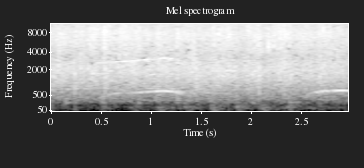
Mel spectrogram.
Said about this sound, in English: Clap for him right now.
